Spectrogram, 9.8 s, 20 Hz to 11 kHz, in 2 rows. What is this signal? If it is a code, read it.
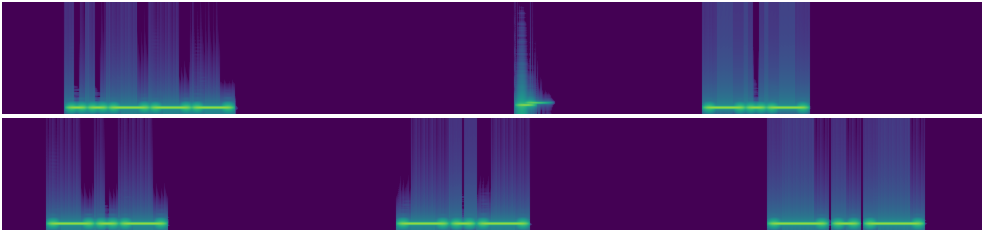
Morse code, heard as a keyed tone, about 20 wpm, spaced as for 6 wpm, 700 Hz. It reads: 2 KKKK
